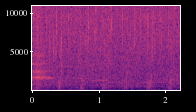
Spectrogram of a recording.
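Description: Steady rain in Skyrim, a dense continuous patter of drops on the ground with a soft wash of noise throughout, no voices.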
